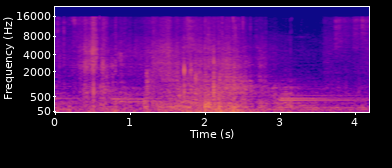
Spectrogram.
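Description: Paper rustles and crackles as a sheet is peeled away.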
